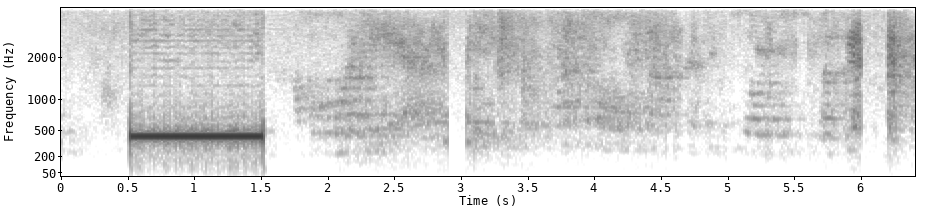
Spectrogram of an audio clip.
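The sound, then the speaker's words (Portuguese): A telephone ringback tone on a call that goes unanswered: one steady, loud, mid-pitched beep lasting about a second, followed by faint background noise and rustling. “Eu tô ligando também, mas ninguém me atende”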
